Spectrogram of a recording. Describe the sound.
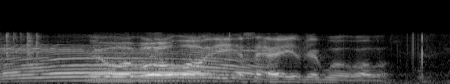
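A cow in a barn moos before morning milking: one long, loud, drawn-out call that wavers in pitch, then fades into faint scattered sounds.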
